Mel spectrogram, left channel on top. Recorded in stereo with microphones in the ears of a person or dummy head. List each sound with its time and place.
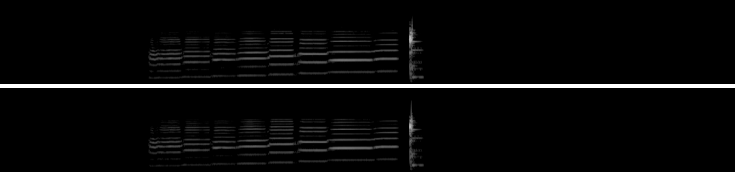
1.5 s a trumpet: 5° left (ahead or behind)
4.1 s hammering: 10° left (ahead or behind)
